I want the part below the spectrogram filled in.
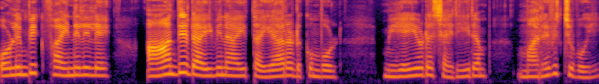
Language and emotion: Malayalam, fearful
